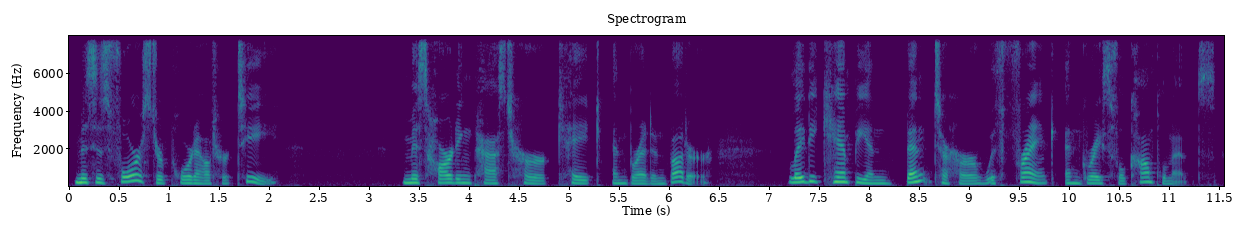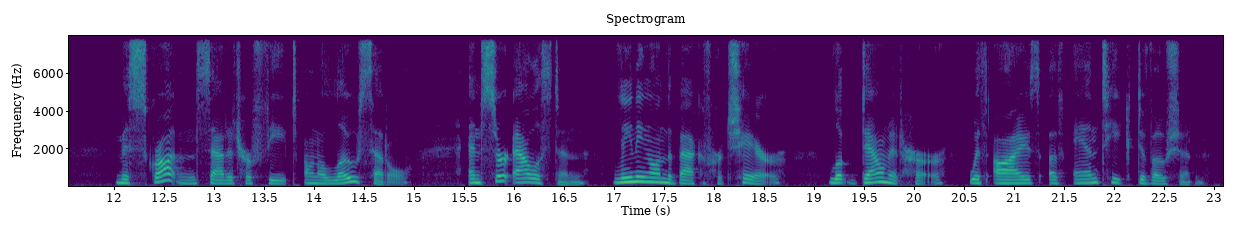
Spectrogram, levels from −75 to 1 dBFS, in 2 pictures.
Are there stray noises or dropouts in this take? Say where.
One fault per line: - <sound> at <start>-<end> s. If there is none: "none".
none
